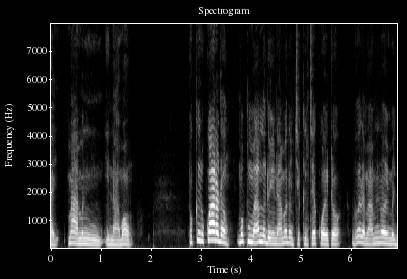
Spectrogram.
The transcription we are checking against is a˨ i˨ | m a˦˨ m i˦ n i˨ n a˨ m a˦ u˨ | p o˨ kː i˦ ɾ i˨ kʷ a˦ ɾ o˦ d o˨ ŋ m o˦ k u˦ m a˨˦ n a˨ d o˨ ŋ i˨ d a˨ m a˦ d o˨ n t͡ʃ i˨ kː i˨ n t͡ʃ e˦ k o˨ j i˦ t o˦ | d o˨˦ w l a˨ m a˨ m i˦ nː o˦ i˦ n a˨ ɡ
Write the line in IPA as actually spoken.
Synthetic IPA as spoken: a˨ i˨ | m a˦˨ m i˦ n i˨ n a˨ m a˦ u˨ | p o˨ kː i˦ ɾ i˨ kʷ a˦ ɾ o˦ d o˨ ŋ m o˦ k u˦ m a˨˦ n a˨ d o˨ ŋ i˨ n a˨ m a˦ d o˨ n t͡ʃ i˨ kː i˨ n t͡ʃ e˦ k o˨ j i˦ t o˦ | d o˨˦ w l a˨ m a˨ m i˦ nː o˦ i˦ m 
